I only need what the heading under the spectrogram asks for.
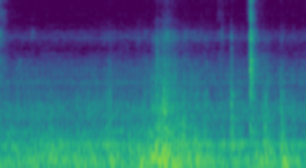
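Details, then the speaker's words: GSX bowling pinsetter on lane six after replacing the sweep wagon shock that made the sweep drop too fast and bang. With motor on and sweep enabled it moves softly with light thuds, no clank or squeak. Normal sweep operation. "We're in motor on. We're on sweep enable, no clank, and no squeak. That's beautiful."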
